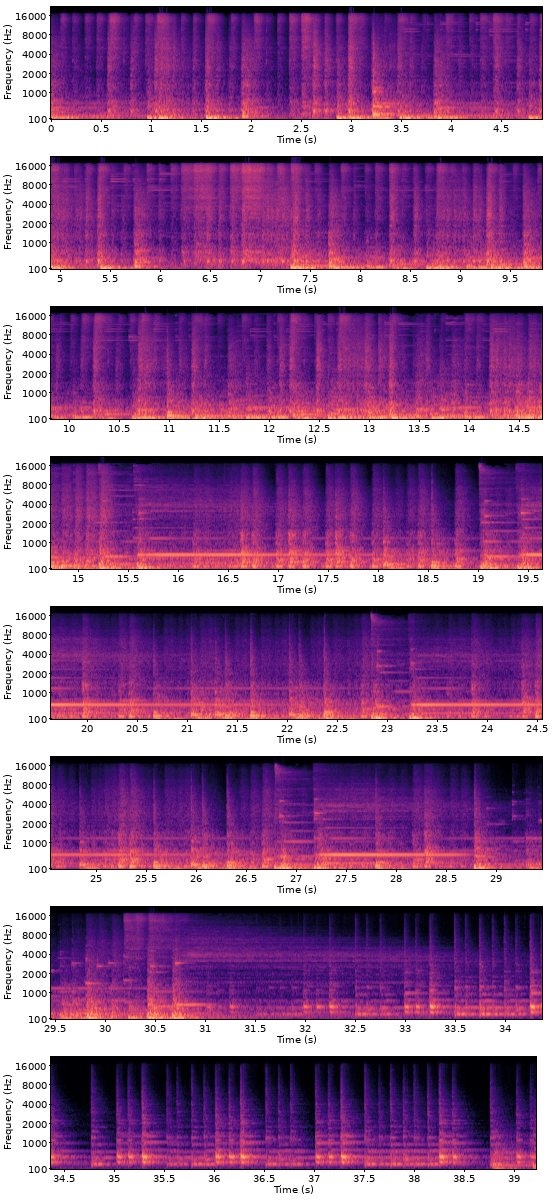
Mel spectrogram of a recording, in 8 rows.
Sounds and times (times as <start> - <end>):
Drum kit: 0.0 - 39.2
Drum roll: 0.0 - 39.2
Bass drum: 2.8 - 6.0, 7.3 - 24.0, 24.6 - 32.8
Glockenspiel: 3.5 - 33.0
Marimba, xylophone: 3.8 - 33.1.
